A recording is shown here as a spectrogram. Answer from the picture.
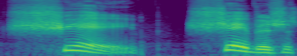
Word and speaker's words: Che Vicious: I don't know how you say it, but I say Che because that's how we pronounce things in West Virginia. If it has a CH on it, I'm going to say Ch, But they say Shay Vicious.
